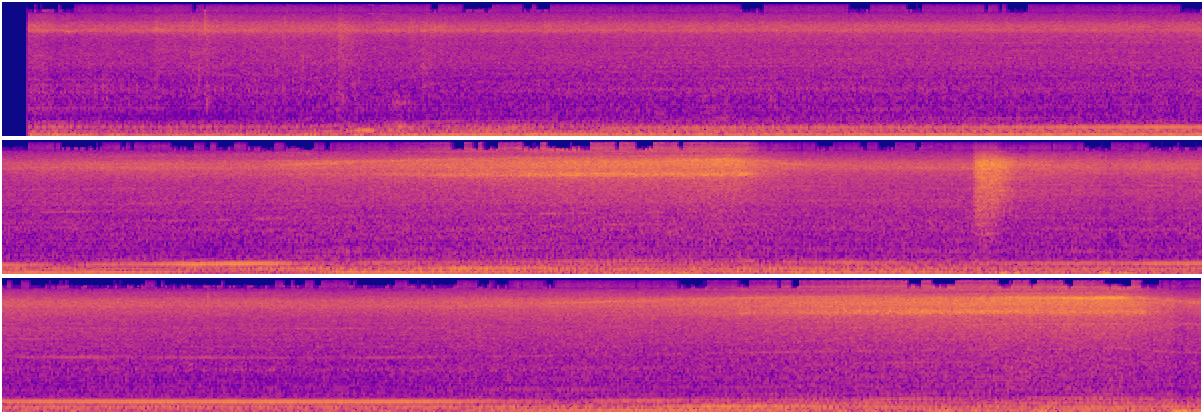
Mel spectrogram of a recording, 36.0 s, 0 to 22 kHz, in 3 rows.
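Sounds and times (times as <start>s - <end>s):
bus diesel engine: 0.2s - 35.9s
air hiss: 21.7s - 22.4s.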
